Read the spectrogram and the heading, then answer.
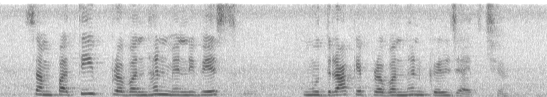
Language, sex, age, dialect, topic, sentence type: Maithili, female, 18-24, Southern/Standard, banking, statement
